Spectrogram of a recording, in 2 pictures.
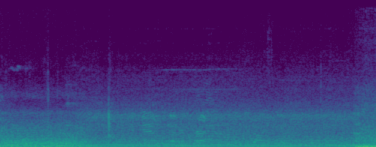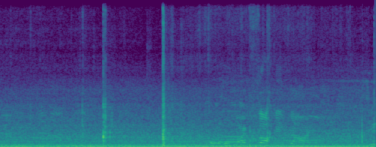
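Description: Steady city street traffic noise, then a skateboard trick on a ledge with two sharp clacks of the board about a second apart, followed by people starting to shout and cheer.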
